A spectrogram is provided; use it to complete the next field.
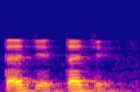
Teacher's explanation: یہاں قلقلہ کریں گے، آواز واپس لوٹے گی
